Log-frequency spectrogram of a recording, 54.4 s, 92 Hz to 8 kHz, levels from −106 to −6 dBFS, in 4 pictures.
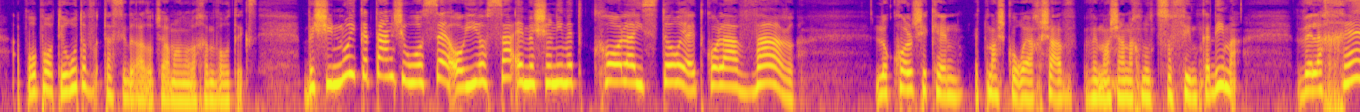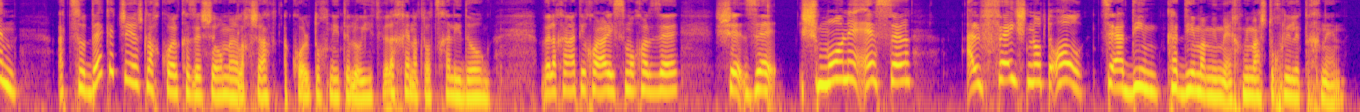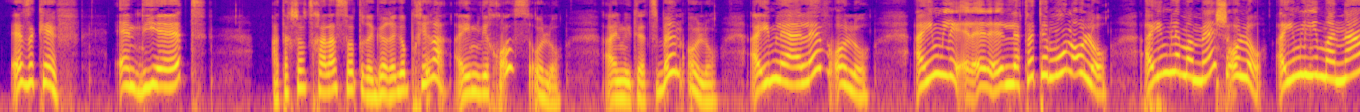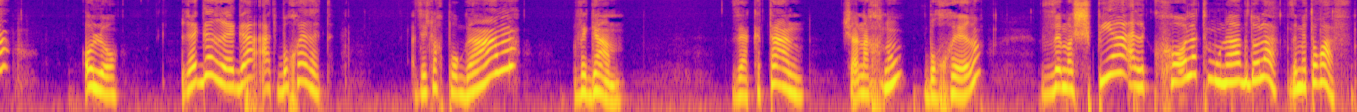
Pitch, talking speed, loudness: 225 Hz, 140 wpm, -14 LUFS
